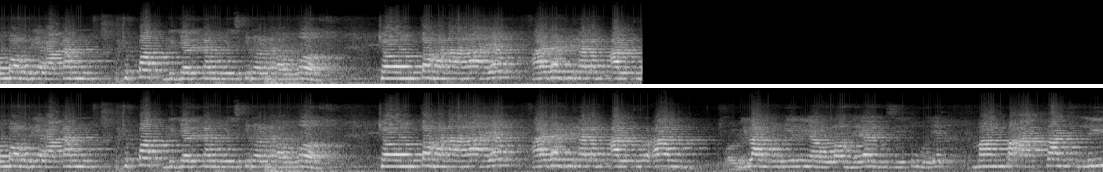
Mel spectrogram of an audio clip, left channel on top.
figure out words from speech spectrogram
dia akan cepat dijadikan miskin oleh Allah. Contoh anak-anak ya, ada di dalam Al-Quran bilang begini ya Allah ya, di situ ya, manfaatkan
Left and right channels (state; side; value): drops out; left; at 6.5 s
